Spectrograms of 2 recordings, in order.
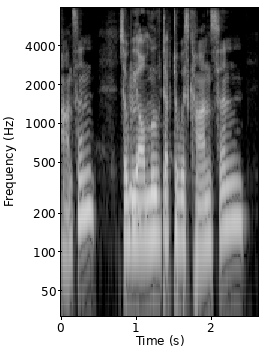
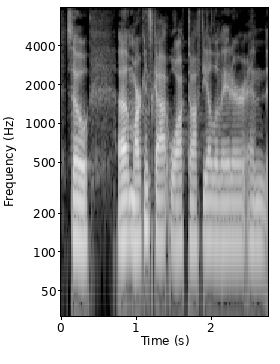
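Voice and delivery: ordinary talk, nothing marked

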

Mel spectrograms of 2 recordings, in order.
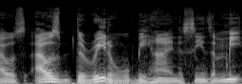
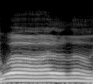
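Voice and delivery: mock reluctance; 9 semitones higher, 4 dB louder than usual. Hesitant executives voiced in story.

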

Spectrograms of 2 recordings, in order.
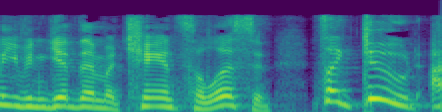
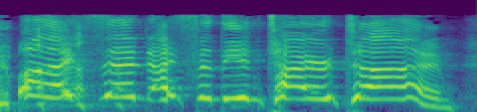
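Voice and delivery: exasperated outburst; 14 semitones higher than usual. Retold or imitated. Speaker protests to his doubting brother, exasperated yell. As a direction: wail it like nobody ever listened.

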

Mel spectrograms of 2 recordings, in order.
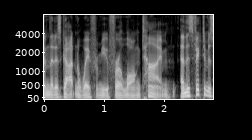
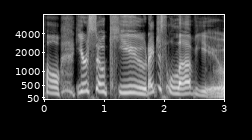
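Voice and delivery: much higher, slow sing-song mockery; mocking killer girl; 14 semitones higher, slower than usual. Sydney taunting Bloody Mark, high slow mock sweetness. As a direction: coo at him like he's a toy. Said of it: "she just starts laughing maniacally".

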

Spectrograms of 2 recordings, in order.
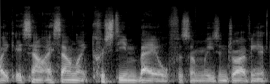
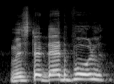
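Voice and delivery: high, drawn-out mock Indian accent; 13 semitones higher, 4 dB louder, slower than usual. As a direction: exaggerate an Indian cab driver's accent, slow and high-pitched. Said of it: "And it is the stereotypical Indian".

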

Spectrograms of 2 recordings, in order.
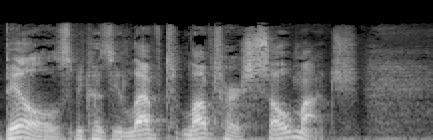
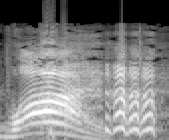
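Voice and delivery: loud, high incredulous why; shocked why; 14 dB louder than usual. Retold or imitated. Son shocked at mom's story, loud high why. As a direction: yelp it in disbelief. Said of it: "And I was like".

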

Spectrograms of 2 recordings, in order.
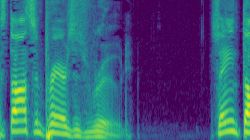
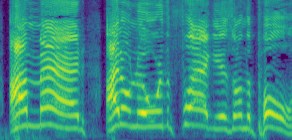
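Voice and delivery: hammed-up mad outburst, much higher and louder; mock anger; 11 semitones higher, 3 dB louder than usual. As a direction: play at being furious, over the top. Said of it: "I'm mad now".

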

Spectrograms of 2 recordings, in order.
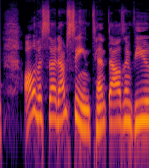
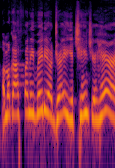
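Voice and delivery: higher-pitched, gushing follower voice; imitated excited fan; 8 semitones higher than usual. Guest quoting followers who notice her, mock excited. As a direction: gush like a follower who feels like a friend.

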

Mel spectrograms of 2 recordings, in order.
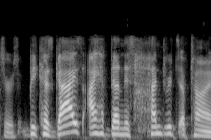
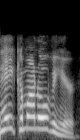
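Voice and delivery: high friendly call to a buddy; 11 semitones higher than usual. Retold or imitated. Man calling best friend over, high friendly call. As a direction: wave your friend over with a raised call. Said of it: "just like if you said".

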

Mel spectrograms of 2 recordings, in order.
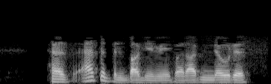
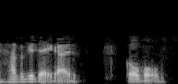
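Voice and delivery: ordinary talk, nothing marked

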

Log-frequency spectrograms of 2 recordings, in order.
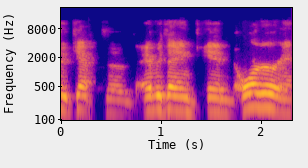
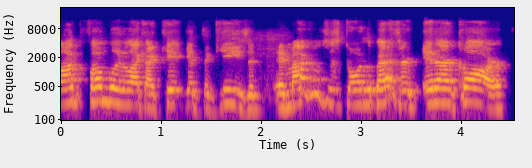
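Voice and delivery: normal talking voice

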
